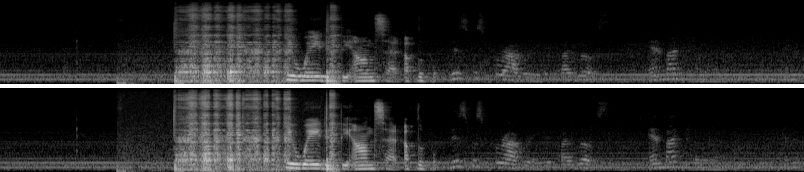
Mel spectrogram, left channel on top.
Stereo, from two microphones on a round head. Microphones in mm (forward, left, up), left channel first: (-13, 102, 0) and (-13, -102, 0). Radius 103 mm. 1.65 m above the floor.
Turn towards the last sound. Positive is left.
turn(degrees=-90)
